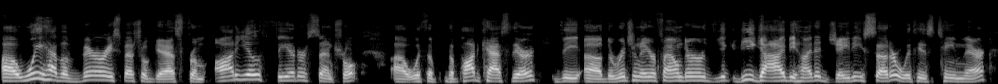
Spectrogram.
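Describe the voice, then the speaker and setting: His voice is on the high side with a darkish tone, spoken at normal speed and free of room sound. This podcast co-host, who also teaches storytelling, chats casually from outdoors in a cemetery. He rambles enthusiastically and repeats himself often.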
